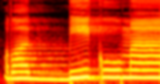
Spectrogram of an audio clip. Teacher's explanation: Huruf ra dibaca secara tafhim karena berharakat di atas. Cara bacanya ditebalkan. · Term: tafkhim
